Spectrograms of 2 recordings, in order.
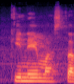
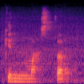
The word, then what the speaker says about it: KineMaster: kinemaster kinemaster Hai Amin bacanya cinemaster sesuai dengan penulisannya Kemarin saya sempat sebelum melihat salah satu tutorialnya saya membacanya kinmaster prokain Master ternyata baginya adalah gini Master Nah untuk mengedit dengan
